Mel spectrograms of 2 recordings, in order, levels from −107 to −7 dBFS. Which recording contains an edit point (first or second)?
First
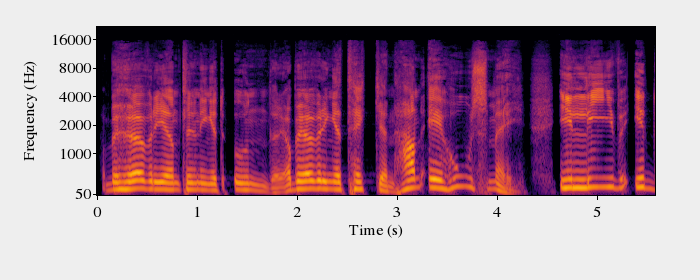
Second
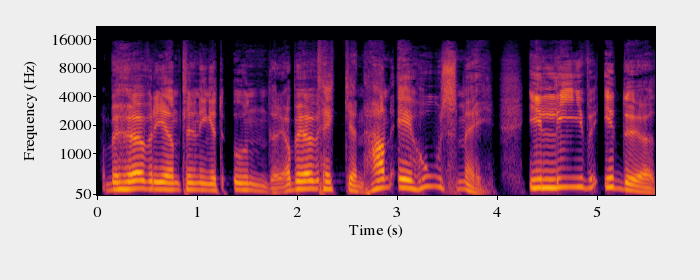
second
